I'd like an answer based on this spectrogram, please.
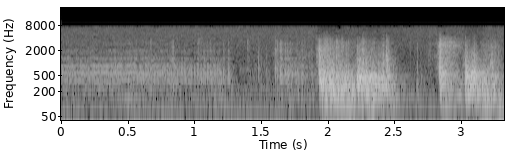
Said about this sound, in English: Now listen, I'm going to shove the door open, shine my light in.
